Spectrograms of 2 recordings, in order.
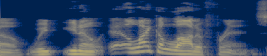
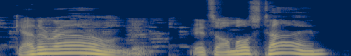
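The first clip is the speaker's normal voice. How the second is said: slow, drawn-out announcer voice. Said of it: "announcer voice".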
